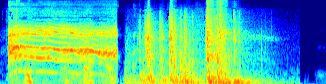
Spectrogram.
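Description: A loud, sustained scream lasts about a second and cuts off abruptly, then a door rattles and creaks open with clattering, scraping noise that fades out.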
